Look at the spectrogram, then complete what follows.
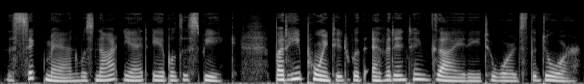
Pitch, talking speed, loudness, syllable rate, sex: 190 Hz, 185 wpm, -17 LUFS, 5.0 syllables/s, female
